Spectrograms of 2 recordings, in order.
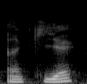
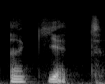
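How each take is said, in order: First: "inquiet" with an open è and a silent t; masculine pron. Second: "inquiète" with the final t clearly heard; feminine pron. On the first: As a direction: say "inquiet" without sounding the t. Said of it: "in that case it's already open". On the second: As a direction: let the t of "inquiète" sound clearly. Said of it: "So you only hear the T". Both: Shown as a demonstration.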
